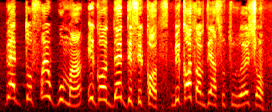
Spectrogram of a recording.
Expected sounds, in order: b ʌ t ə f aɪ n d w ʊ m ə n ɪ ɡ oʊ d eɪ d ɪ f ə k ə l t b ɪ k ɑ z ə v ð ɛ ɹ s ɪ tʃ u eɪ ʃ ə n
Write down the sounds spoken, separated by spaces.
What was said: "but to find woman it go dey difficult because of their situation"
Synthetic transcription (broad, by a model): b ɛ t ə f aɪ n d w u m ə n ɪ ɡ oʊ d eɪ d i f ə k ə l t b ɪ k ɑ s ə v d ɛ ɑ s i tʃ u eɪ ʃ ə n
